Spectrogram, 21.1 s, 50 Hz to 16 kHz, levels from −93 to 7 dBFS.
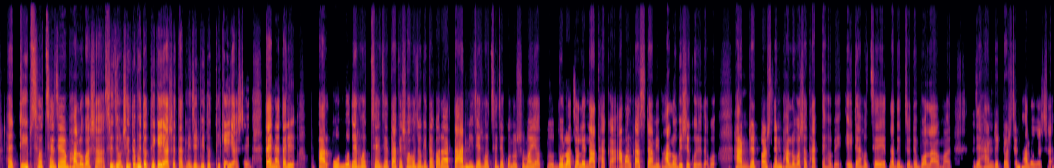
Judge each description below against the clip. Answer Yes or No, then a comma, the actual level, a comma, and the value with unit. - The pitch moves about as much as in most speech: No, wide, 7.8 semitones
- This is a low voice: No, very high, 250 Hz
